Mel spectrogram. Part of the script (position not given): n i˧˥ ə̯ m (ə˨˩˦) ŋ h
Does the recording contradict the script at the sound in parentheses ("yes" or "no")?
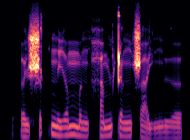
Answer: no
